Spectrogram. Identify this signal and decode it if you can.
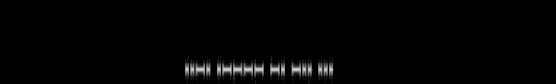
Morse code, heard as a keyed tone, about 46 wpm, 700 Hz. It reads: F1NDS
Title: DXCC-100 Call Signs - 5 Characters - Repeated 3x - 45wpm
